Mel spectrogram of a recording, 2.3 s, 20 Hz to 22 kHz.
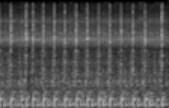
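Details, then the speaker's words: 2000 Yamaha Virago XV250, warmed up, carb with the new cut spring only: slow, lumpy idle with separate chuffs about six per second, barely keeping running; carburettor idle speed set too low and needing to be raised. "Right now it has just the new spring in it. So let's see what it does. The idle needs to be up a little bit."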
